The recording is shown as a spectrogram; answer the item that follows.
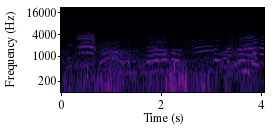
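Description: Faint, distant shouts and calls of several voices from players and sideline onlookers on a rugby league field, heard through the field microphone.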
